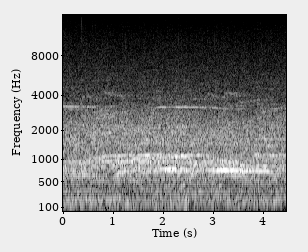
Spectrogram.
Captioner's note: cheers and applause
